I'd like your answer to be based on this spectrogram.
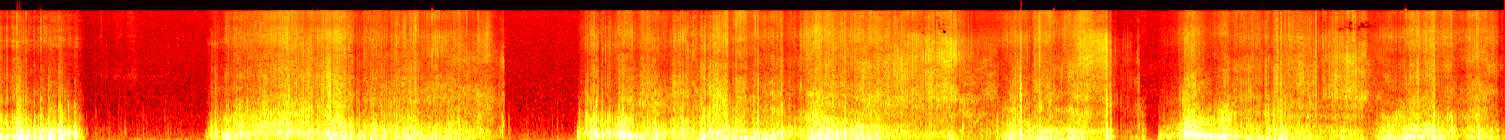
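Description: Two steel double-edge razor blades held in the fingers scratch and cut a torn black foam microphone windscreen in close-up. The result is a dense, muffled, low rumbling scratch that comes in long bursts separated by brief silences.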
